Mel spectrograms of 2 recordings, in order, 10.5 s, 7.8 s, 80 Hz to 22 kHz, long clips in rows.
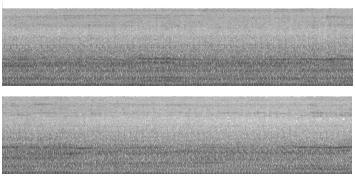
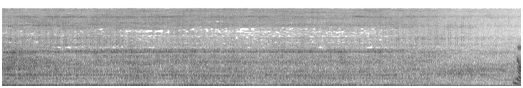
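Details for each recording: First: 1972 Mk3 Ford Cortina GXL just fired up after a service and tune-up, cold start ticking over fast on the choke: a steady, slightly raised, even low rumble with no knocks or misses. The ticking is the PCV valve, which always ticks. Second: 1972 Mk3 Ford Cortina GXL during a tune-up, idle set too low: a steady, slow tick-over with light PCV-valve ticking over a low rumble, just before the idle is raised with a long flat-blade screwdriver.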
